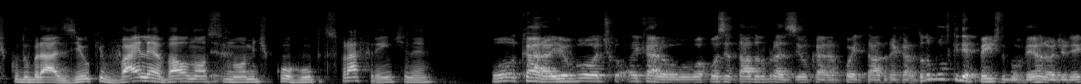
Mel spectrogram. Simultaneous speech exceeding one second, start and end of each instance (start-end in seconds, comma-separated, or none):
none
